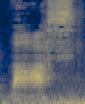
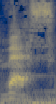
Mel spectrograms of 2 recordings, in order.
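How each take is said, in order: First: It is said with a British accent. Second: It is said with an American accent.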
